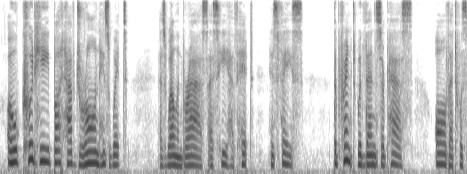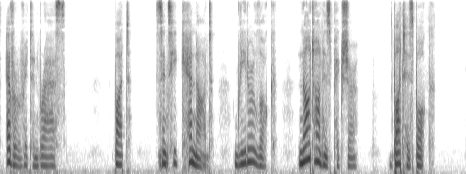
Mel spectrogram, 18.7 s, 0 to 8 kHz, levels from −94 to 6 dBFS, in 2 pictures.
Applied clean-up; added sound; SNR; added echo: none; none; none; none.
